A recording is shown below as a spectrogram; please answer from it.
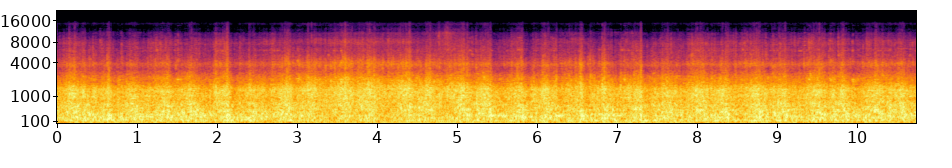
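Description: Welger AP 53 conventional baler running off a Fordson Dexta tractor, its pickup taking in straw fed by hand. Baler and tractor together make a loud, steady machinery noise.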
